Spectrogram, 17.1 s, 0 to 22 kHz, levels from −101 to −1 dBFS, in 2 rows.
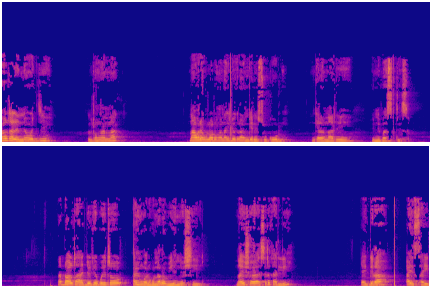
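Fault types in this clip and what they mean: MP3 compression: The speech has a plainly audible watery, swirling quality with metallic, chirpy s sounds and nothing above 13.9 kHz, which points to MP3 encoding at a low bitrate, likely around 46 kbps. Short of bits, the encoder cuts off the treble and zeroes weak frequency lines that flicker on and off from frame to frame. On a spectrogram this shows as a flat, empty shelf above 13.9 kHz and patchy, speckled gaps in the upper bands.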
